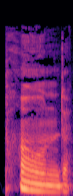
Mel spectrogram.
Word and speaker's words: pwned: So it's the word owned. When you're owned, someone is taking control of your computer. But in hacker spelling, it's with a P, so pwned.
